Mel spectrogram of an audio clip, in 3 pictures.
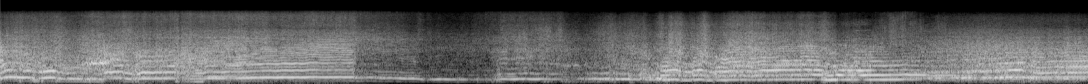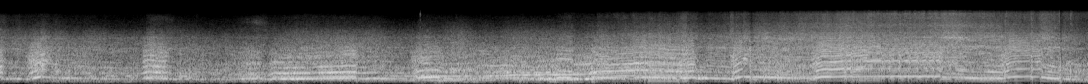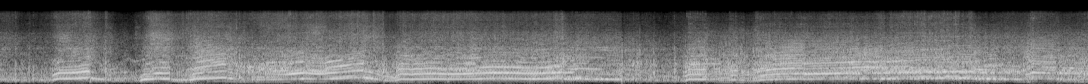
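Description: A sports-prototype race car's engine being worked hard through a slalom, its pitch rising and falling again and again as it accelerates, lifts off and shifts between the cones. It drops away briefly a few seconds in, then comes back loud.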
